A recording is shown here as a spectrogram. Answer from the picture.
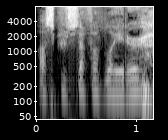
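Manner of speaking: low, weary dog voice; lightly voiced tired pet; tired devil. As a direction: sigh it out like a worn-out little devil. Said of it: "he's like a tired devil".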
